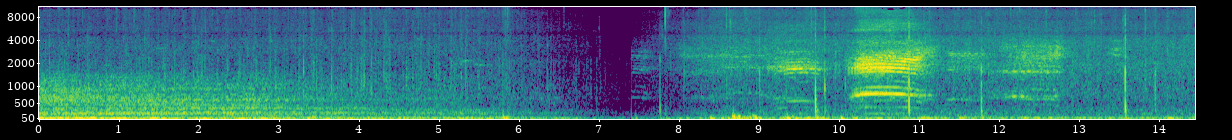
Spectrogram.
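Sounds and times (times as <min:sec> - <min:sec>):
outdoor ambience: 0:00.0 - 0:14.4
sheep bleating: 0:07.4 - 0:12.9.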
